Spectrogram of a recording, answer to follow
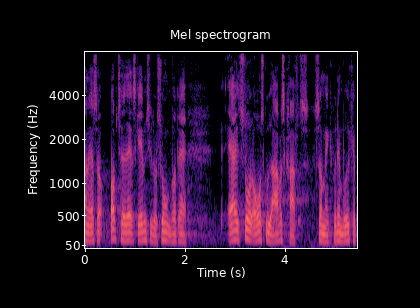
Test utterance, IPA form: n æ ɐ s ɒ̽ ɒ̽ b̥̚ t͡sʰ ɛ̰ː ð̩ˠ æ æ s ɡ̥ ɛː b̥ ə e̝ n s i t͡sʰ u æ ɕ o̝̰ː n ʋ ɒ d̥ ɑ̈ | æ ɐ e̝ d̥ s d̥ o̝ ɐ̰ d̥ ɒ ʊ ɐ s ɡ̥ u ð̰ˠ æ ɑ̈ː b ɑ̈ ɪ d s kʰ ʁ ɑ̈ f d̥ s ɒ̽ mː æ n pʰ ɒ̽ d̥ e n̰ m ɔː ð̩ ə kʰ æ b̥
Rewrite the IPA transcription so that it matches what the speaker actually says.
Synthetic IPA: n æ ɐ s ɒ̽ ɒ̽ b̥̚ t͡sʰ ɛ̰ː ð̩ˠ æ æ s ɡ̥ ɛː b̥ ə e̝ n s i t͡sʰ u æ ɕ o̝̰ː n ʋ ɒ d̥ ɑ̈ | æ ɐ e̝ d̥ s d̥ o̝ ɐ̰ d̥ ɒ ʊ ɐ s ɡ̥ u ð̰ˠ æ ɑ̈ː b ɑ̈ ɪ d s kʰ ʁ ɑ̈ f d̥ s ɒ̽ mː æ n pʰ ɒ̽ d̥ e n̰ m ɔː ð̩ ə kʰ æ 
